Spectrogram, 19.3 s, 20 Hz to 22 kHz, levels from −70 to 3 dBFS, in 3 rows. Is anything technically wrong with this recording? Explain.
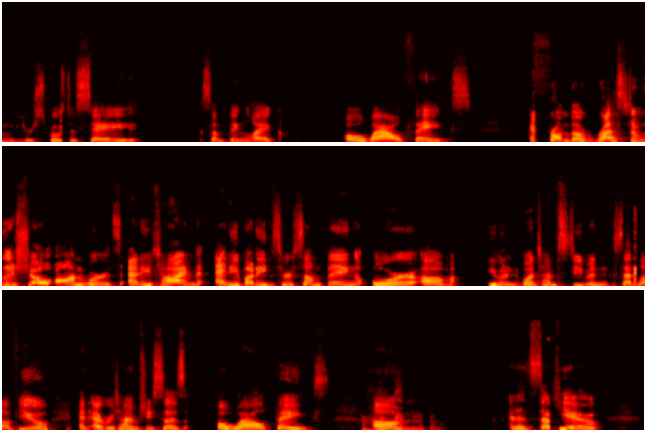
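Yes. Damaged data in the compressed stream causes five brief glitches of about 46 ms each at 0.56, 5.29, 9.08, 12.74 and 18.30 s, where the decoder loses frame sync.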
